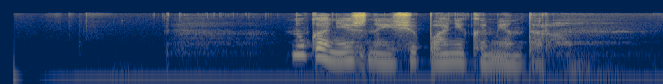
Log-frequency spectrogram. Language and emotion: Russian, sad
